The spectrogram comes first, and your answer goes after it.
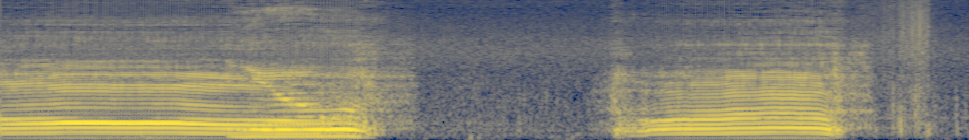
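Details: Cow mooing in two loud, drawn-out harmonic calls, the first about two seconds long with a falling, strained end, the second shorter and steadier after a brief pause; a person speaks nearby.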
